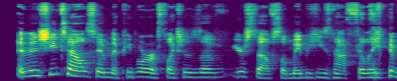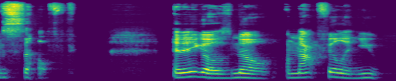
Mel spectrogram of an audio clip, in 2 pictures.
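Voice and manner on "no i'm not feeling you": forceful, emphatic delivery, slower. Recounting a scene where he answers her back; retelling a forceful reply. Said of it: "the way he said it was like with a little bit of force".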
